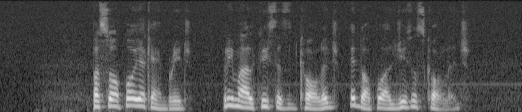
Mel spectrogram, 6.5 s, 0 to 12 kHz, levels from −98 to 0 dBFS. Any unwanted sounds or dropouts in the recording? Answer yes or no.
no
